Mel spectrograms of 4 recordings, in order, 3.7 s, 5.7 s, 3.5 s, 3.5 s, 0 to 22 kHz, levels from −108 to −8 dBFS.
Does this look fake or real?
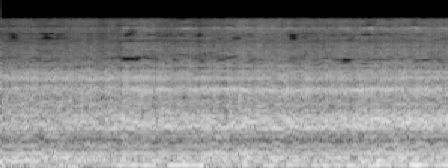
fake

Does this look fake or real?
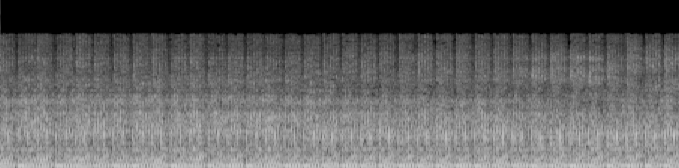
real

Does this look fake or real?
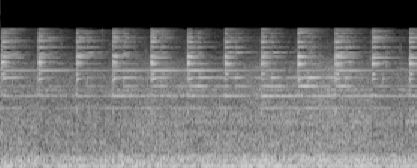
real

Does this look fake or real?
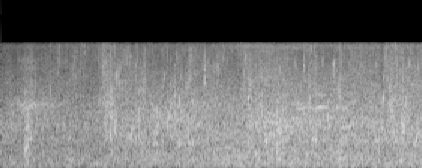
real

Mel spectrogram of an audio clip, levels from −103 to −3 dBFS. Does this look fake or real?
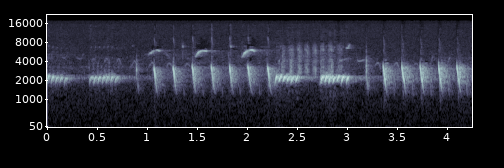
real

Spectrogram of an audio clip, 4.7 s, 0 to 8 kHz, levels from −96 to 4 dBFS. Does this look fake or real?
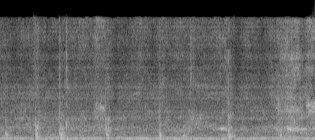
fake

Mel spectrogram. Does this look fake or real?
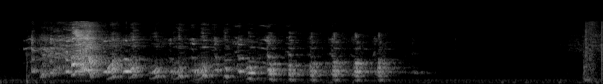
real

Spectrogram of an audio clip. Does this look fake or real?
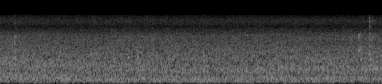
real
